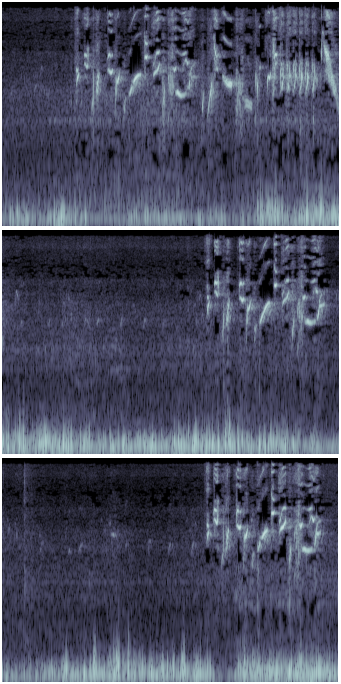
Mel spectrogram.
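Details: European goldfinch, presented as a wild bird calling, in bursts of rapid twittering, tinkling phrases separated by pauses, over a steady low rumble of background noise.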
